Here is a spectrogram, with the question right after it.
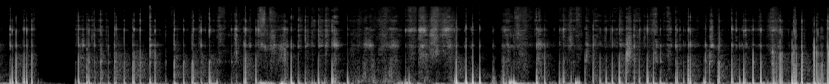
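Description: A round, thin, solid slice of tree trunk with a bark edge is held in one hand while fingertips and nails rapidly tap and scratch its flat face and bark rim. Fast, dry, clicky taps with short scratchy rasps run continuously, pausing briefly near the start. The hits have a dull, woody low thump with a faint bright edge.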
